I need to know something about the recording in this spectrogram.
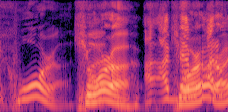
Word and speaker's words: Quora: How the you pronounce I don't go to Kora. I said I don't go to Kora. I say Quora.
